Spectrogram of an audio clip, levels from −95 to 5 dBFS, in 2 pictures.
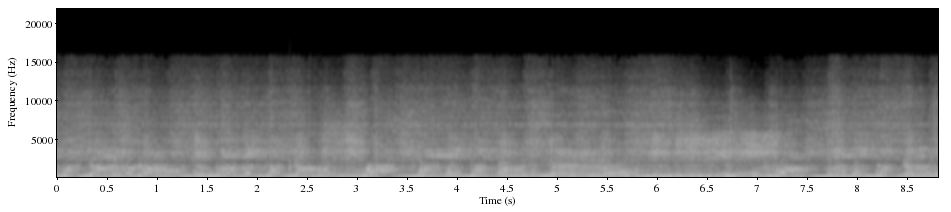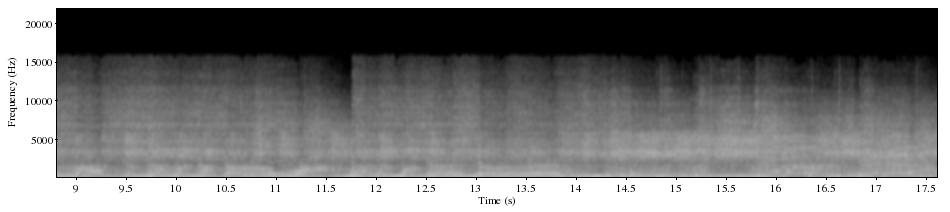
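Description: A sharp loud pop cuts through the sound at 2.33 to 2.35 s, standing well above the surrounding level, and a softer double pop follows between 5.81 and 6.00 s, only slightly louder than the sound around it. A third, clearly prominent pop lands at 12.71 to 12.73 s. Each time, the sound continues underneath. The likely cause is a brief voltage step or spike, perhaps from a switch, a plug or static, entering the signal path and being shaped into a pulse by the circuitry that followed.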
